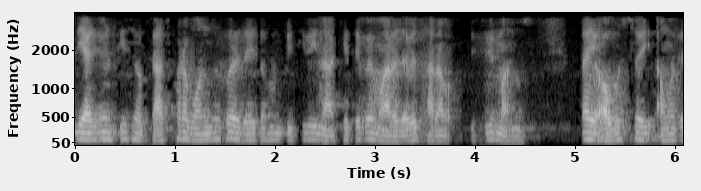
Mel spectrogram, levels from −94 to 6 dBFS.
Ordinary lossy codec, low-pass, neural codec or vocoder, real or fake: AAC, 16 kbps; 3.6 kHz; none; real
